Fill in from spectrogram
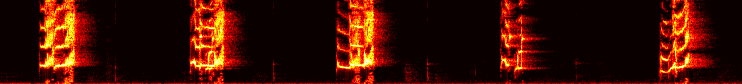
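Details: Fighter lovebird, whose long trilling is said to get other lovebirds singing, gives five harsh, noisy squawks spaced about every one and a half seconds, each short and rasping.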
